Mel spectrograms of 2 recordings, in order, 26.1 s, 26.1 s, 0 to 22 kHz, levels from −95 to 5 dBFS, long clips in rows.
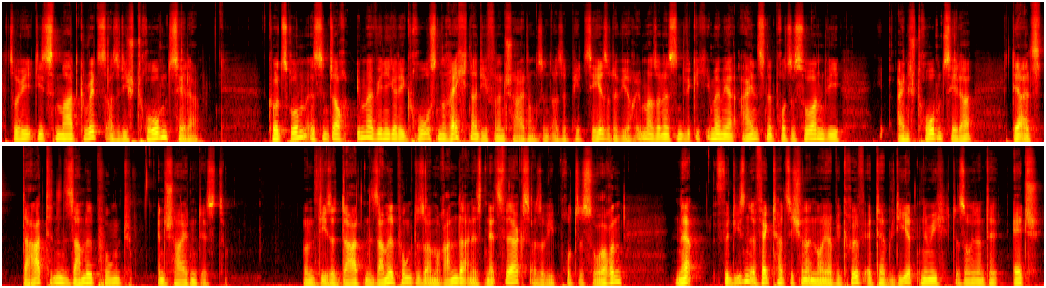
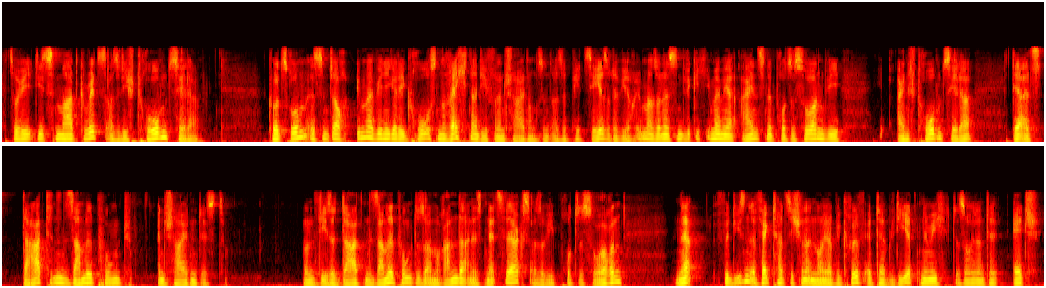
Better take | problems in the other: first | garbled, watery; badly; nothing above 5.5 kHz

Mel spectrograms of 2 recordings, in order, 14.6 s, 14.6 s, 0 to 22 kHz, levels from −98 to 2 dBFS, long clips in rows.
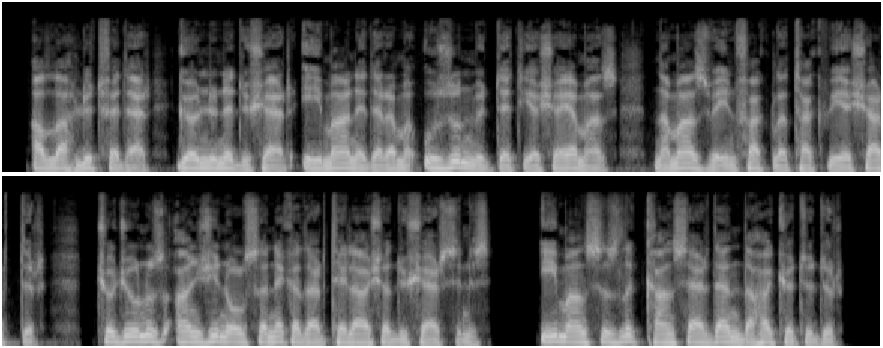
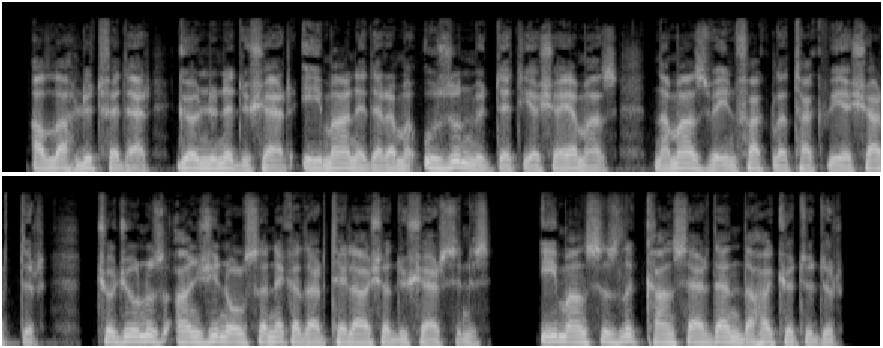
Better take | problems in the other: neither | none

